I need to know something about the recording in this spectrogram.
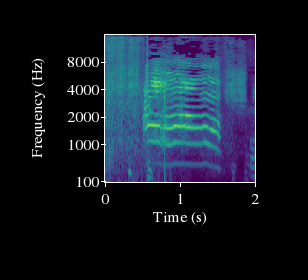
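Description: A high-pitched, voice-like cry held for about a second, dropping in pitch as it ends, after brief murmured voices.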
